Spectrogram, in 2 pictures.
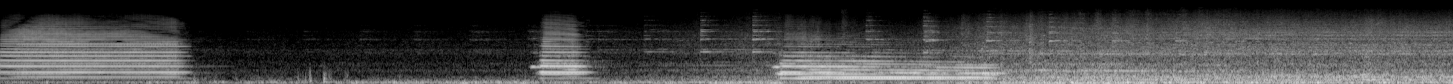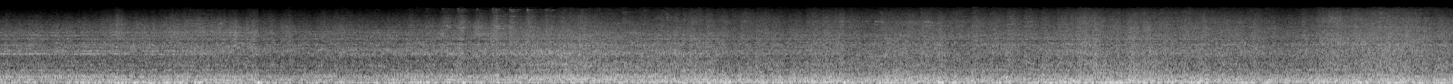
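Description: Freight locomotive air horn sounding three blasts for a grade crossing: long, short, then long. Then the steady rumble and wheel clatter of the freight cars rolling past.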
